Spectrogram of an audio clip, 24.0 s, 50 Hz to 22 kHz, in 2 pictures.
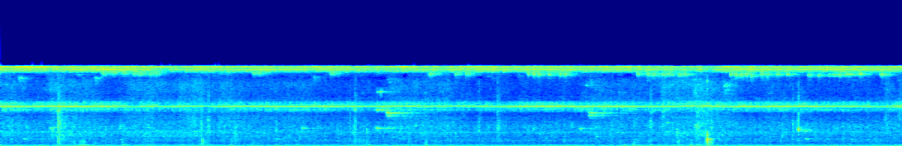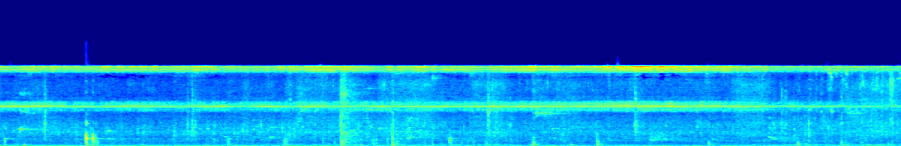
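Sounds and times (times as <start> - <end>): faint high whine: 0.0 - 24.0
low machinery hum: 0.0 - 24.0
glass bottles clinking: 12.0 - 14.0.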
